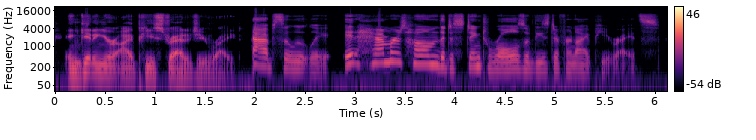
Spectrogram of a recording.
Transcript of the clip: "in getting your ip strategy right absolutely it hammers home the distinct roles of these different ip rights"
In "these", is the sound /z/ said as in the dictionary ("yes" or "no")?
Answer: yes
